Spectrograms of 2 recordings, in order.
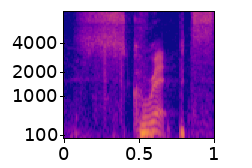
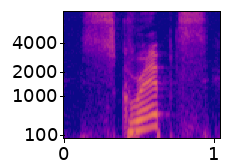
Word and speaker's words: Scrypts: go by the handler name Scripts, that is spelled SCRYPTS.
